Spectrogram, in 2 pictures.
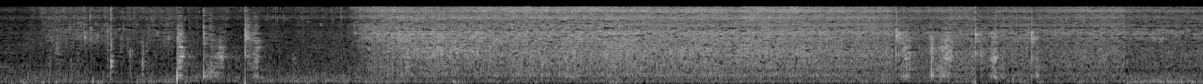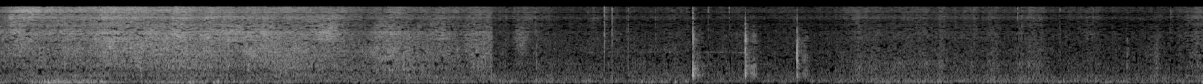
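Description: Onion and garlic sautéing in hot oil in a frying pan, a loud steady sizzle that swells and eases over about twenty seconds, with light stirring clatter and scattered pops, no talking.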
